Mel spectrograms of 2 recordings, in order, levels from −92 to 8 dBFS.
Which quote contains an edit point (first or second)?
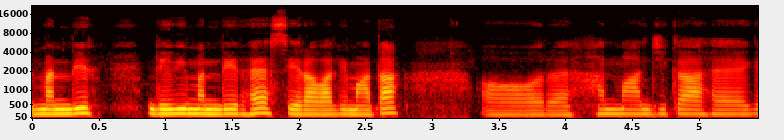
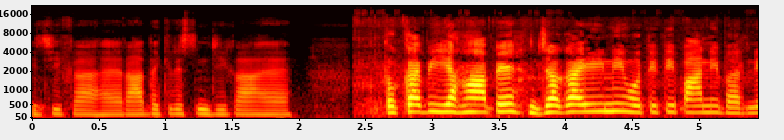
second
